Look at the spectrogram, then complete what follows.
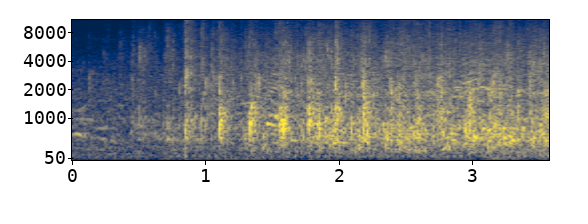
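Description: A crowd claps together in dense, steady applause, many hands making a continuous bright patter that swells slightly and holds strong throughout.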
